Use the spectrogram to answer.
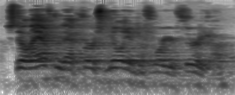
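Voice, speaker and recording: A man acting a gentle, weary, idealistic small-town father in an amateur radio play, with a measured, earnest manner. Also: on the high side, close to an everyday voice. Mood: gently hopeful. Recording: roomy, distant mic, background noise.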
